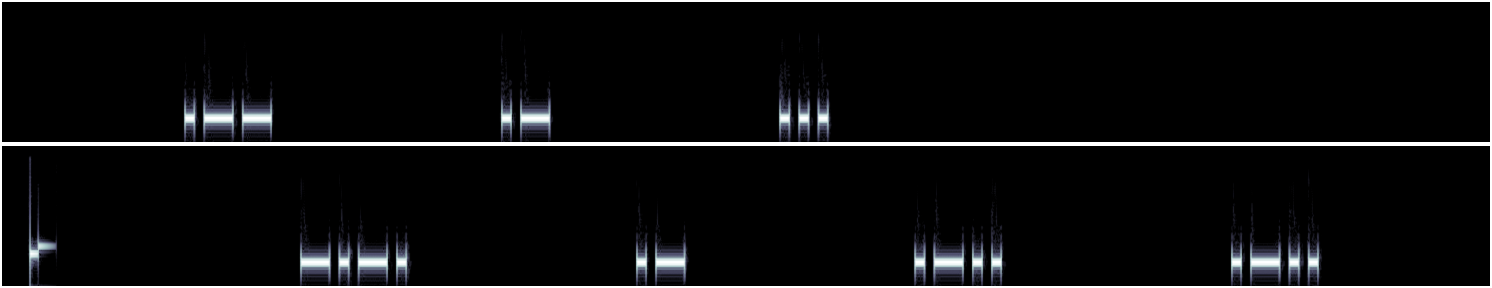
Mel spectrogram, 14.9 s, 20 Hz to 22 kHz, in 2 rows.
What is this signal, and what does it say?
Morse code, heard as a keyed tone, about 25 wpm, spaced as for 7 wpm, 700 Hz. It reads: WAS CALL
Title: 8x Character Spacing - Top 200 Words - 25wpm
